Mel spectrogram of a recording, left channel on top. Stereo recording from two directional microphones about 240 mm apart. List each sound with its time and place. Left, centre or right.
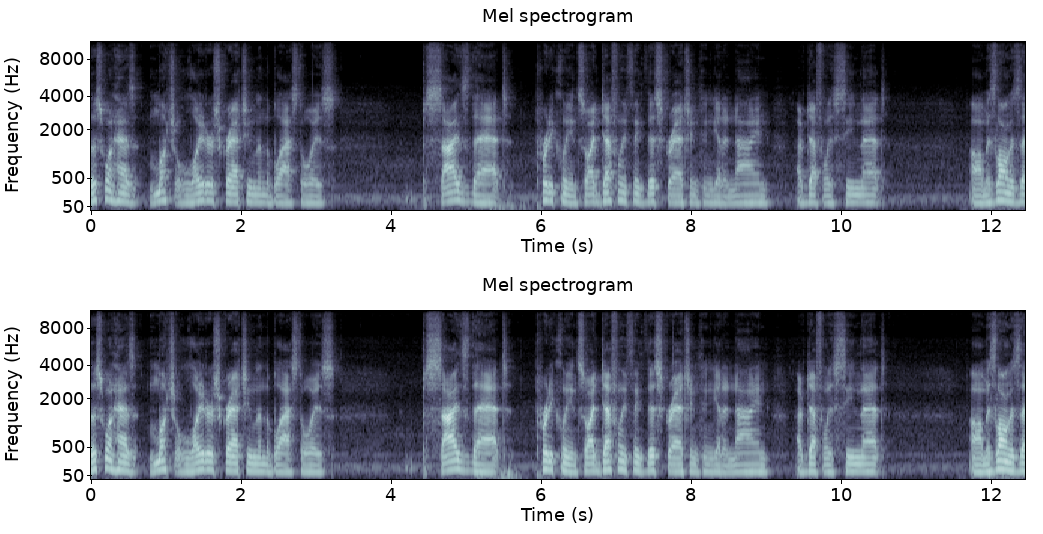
0.0 s speech: right
4.4 s speech: right
11.7 s speech: right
